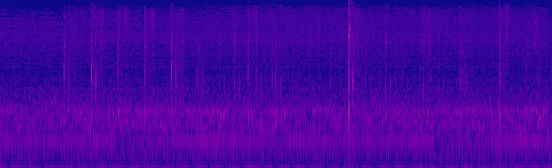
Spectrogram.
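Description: Footsteps tap along a hard floor at a quick pace.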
